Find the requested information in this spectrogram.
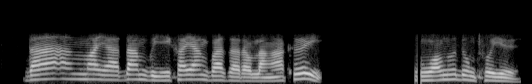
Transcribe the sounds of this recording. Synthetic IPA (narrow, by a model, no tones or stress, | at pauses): daːŋmajadamɡɯjikʰajaŋbazaɾawlaŋakʰɯj | nuwawnudɔŋtʰɔjɯ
